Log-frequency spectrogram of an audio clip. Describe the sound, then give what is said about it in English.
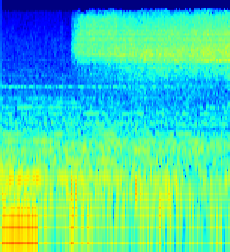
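About a dozen huge garden snakes in a garden hiss loudly and continuously, a harsh sustained hiss that starts about a second in and carries on to the end over a low, steady background rumble. “Coming out from all over this garden are about a dozen giant snakes.”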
